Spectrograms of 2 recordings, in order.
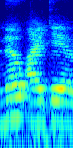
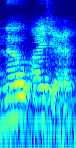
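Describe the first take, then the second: Both takes have the same delivery.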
